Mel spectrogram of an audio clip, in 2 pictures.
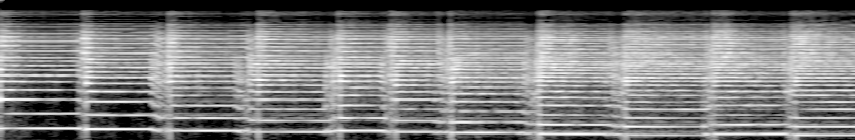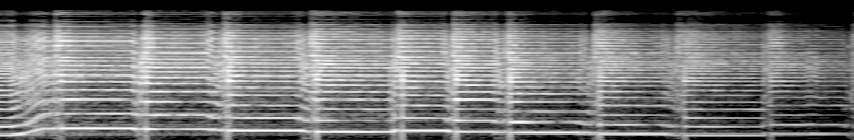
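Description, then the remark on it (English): Several electric guitar parts play together: a guitar played with an ebow, a distorted guitar, and the same distorted part pitch-shifted an octave higher, in a thick, buzzing melody of sustained notes with a bend near the middle, loud, with no voices. “And here's what they sound like all together.”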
